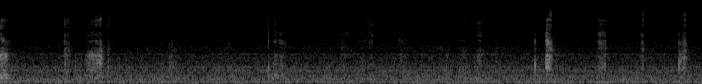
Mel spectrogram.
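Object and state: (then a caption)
Pressed powder eyeshadow being crushed. A metal spatula crushes a copper shimmer pressed powder eyeshadow pan in a palette into chunks. Quiet, dry scraping and crumbling is heard over a low, steady hiss, with short, bright, crackly bursts as the powder breaks apart.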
